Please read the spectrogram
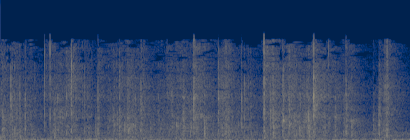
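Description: Foil wrapper crinkling and crackling as a small toy figure is unwrapped from it by hand, many quick irregular crackles that stop near the end.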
